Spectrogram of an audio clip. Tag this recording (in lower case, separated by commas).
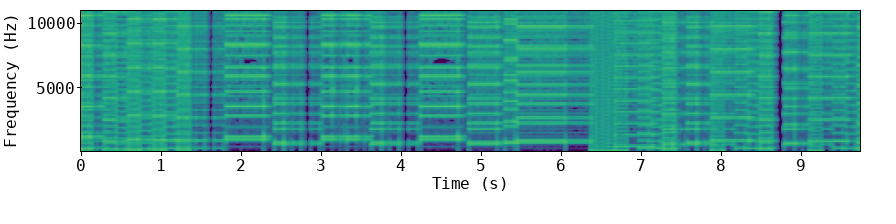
video game music, music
